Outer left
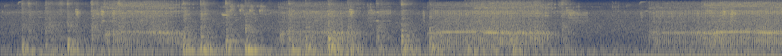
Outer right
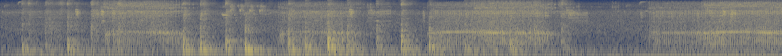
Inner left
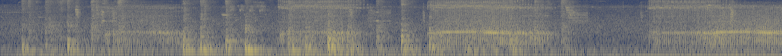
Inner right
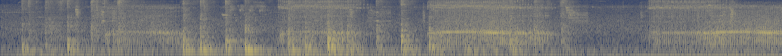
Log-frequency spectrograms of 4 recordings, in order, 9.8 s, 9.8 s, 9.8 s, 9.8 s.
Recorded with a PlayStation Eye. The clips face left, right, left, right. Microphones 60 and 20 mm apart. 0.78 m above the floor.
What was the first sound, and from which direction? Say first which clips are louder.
Running footsteps: even, inner right 1 dB; 25° right (ahead or behind).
